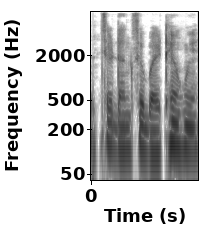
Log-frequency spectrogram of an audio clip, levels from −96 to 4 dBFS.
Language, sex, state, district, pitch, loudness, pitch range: Hindi, male, Chhattisgarh, Sarguja, 115 Hz, -22 LUFS, 110-125 Hz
